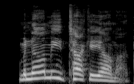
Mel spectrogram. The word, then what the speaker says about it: Manami Takayama: Now for the Japanese version, the voice actor is Manami Takayama. Let me pronounce that again better. Manami Takayama. That's her name, and she has done a lot of voices.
